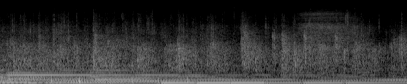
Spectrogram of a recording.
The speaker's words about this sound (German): Deswegen würde ich sagen, fetter Applaus für alle, die gestern geputzt haben.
